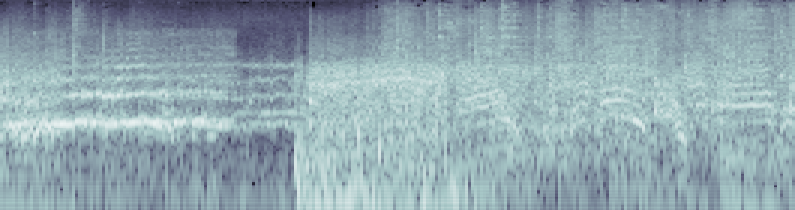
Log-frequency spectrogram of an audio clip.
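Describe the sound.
A car drives off with its engine revving, then a loud, harsh screech of skidding tires bursts in and carries on to the end.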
